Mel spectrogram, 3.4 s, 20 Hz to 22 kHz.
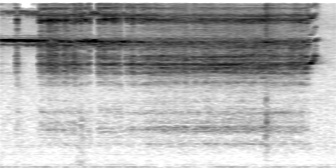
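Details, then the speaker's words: Roughly 10 kW helium compressor for an adiabatic demagnetization refrigerator at first power-up: harsh high-pitched whine with a rough rasping edge that stops when switched off; its cooling water pump is running dry with no water. "I don't like that sound so let's see what's going on um so first off we need yeah there it's there's it's dry I think there's no water water in the um getting through here"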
